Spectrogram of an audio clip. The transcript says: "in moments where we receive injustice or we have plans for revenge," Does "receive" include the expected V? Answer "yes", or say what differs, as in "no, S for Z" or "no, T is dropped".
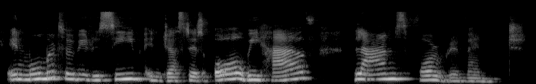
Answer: yes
